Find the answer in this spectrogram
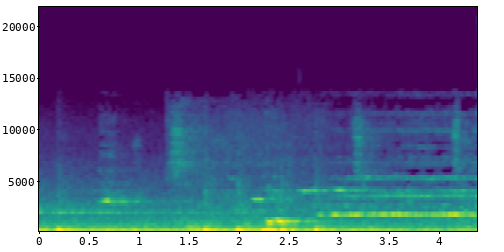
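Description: Tze-Chiang express train rolling slowly along the platform as it pulls into the station, its wheels rumbling with irregular knocks and brief squeals. From about three seconds in, a steady high squeal sets in as it brakes.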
